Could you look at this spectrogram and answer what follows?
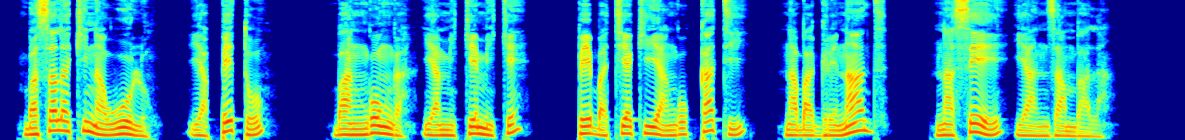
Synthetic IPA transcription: ba˨sa˦la˦ki˦na˨wo˦lo˨ | ja˨pe˦to˨ | ba˨ŋɡo˦ŋɡa˨ja˨mi˨kɛ˦mi˨kɛ˦ | pe˦ba˨ti˦a˦ki˦ja˨ŋɡo˦ka˦tʰi˨ | na˨ba˨ɡʁe˨na˦d | na˨se˦˨ja˨nza˨mba˨la˨

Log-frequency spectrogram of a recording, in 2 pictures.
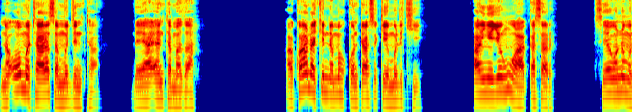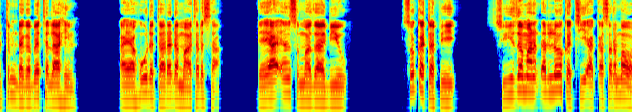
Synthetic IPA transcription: na˨ʔoː˦mu˨ta˦ɽɐ˦sa˨mʊ˦d͡ʒɪ˨nta̰˨ʔ | da˨jaː˦jɐ˦nta˨mɐ˦za̰ː˦ | ʔa˨kʷaː˦nɐ˨kʲɪ˦nda˨mɐ˦hʊ˨kʷːʊ˨ntaː˦sʊ˦kʲeː˨mʊ˦lkʲʰiː˨ | ʔa˦ɲji˦jɪ˦ŋhu˨ʔa˨kʼɐ˦sɐ˦r | se˦jwɐ˦ni˦mʊ˨tʊ˦mdɐ˨ɡa˨bɛː˦tlaː˦ɦɪ˨m | ʔa˨jɐ˨ɦʊː˦daː˨taː˨ɽe˦da˨maː˨tɐ˦rsa̰˨ʔ | d̥a˨jaː˦j̰ɐ˦nsu˨mɐ˦zaː˦bɪ˦ju˦ | sʊ˦ka˨tɐ˨ɸi˦ | su˨ji˦zɐ˦ma˦na˨ɗɐ˦nloː˦kɐ˨t͡ʃiː˦ʔa˨kʼɐ˦sɐ˦rmɐ˦wɐ˨

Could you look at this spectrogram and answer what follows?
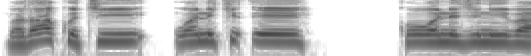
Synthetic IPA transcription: baː˨zaː˦kʷu˨t͡ʃi˦wɐ˦ni˦kʲɪ˦sʼeː˦ | kʷoː˦wɐ˦ni˦d͡ʒɪ˦niː˦ba˦ʔ

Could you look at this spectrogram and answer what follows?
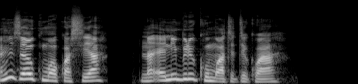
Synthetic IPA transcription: ɛ˨hĩ˦s̬ã˦kũ˨mɔ˨kʷa˨sɪ˦a˦ | nã˨ʔɛ˨nĩ˦bi˦ɾi˦kʰũ˨ma˨tɪ˨tɪ˨kʷaː˨˦

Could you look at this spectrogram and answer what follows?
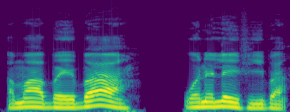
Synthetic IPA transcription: ʔa˨mːa˦ba˨jba˦˨ | wɐ˦ni˦la˦˨ɸiː˨˦ba̰˦ʔ

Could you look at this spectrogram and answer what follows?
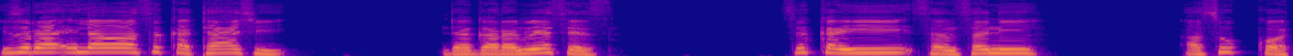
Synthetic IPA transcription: ʔɪ˨˦sɾaː˦ʔi˦la˦waː˦sʊ˦ka˨taː˦ʃi˨ | dɐ˨ɡɐ˨ɾɐ˨me˦sɛ˨s | sʊ˦ka˨ji˦sɐ˨nsɐ˦niː˦ | ʔa˨sʊ˦kːɔ˨t̚

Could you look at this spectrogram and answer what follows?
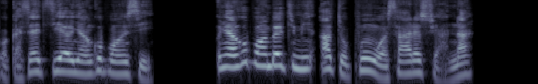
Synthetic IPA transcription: wɔ˨kʰa˨sɛ˦tʰɪ˦ɛ˦˨o˨ɲã˨ŋko˦pɔ̃˦n˦sḛ˨ | o˨ɲã˨ŋko˦pɔ̃˦n˦be˦tʰũ˦mĩ˦ʔa˦tʰʊ˨pʰʊ̃˦n˦wɔ˨saː˦ɾɪ˦sʊ˨a̰˨nã˦

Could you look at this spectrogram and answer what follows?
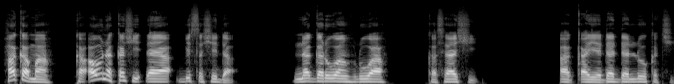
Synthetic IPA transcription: ha˦ka˨maː˦ | ka˨ʔa˦wna˨kɐ˦ʃiː˨ɗɐ˦ja˦bɪ˦sa˨ʃɪ˦da̰˨ | na˦ɡɐ˦ɽwɐ˦ŋɽʊ˦waː˦ | ka˨saː˦ʃi˨ | ʔa˨kʼɐ˨jːɐ˨dɐ˦dɐ˦nloː˦kɐ˨t͡ʃi̥ː˦

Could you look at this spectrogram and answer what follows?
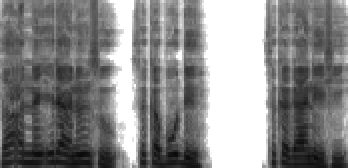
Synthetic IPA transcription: sa˦ʔa˨nːɐ˦ŋʔɪ˦daː˨nɪ˦nsu˨ | sʊ˦ka˨buː˦ɗeː˨ | sʊ˦ka˨ɡaː˦neː˨ʃi˦ʔ

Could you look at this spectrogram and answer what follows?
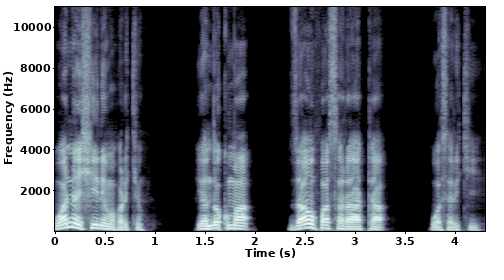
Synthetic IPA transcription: wɐ˦nːɐ˨nʃiː˦neː˨mɐ˦ɸɐ˦ɽkʲɪ˦ŋ | jɐ˨nzu˦kʷʊ˦ma˦ | zaː˦mu˨ɸɐ˦sɐ˨ɽaː˦taː˦ | wɐ˨sɐ˦ɽkʲiː˦

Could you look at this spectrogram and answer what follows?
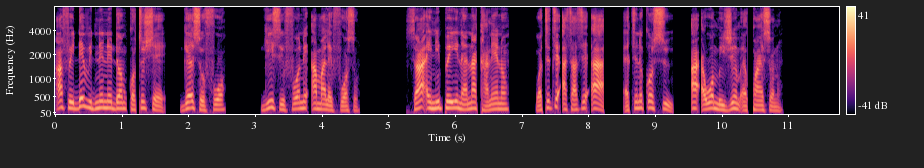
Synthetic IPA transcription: a˦feː˨i˨de˦vi˨dnɪ̃˦nɪ̃˦dɔ̃˦mkʰɔ˨tʰʊ˦ɕɛ˨ | ɡɛ˦sɔ˨fʊ˦ɔ˦ | ɡi˦se˨fʊ˦ɔ˦nɪ̃˦ʔa˦mã˨lɛ˨kfʊ˦ɔ˦sʊ˦ | saː˨˦ʔɛ˨nːĩ˦pʰe˦ji˦nãː˨nã˦kʰã˨nɪ̃˦nʊ̃˦ | wɔ˨tʰɪ˦tɪ˦ʔa˨sa˨s̬ɪ˦ʔa˨ | ɛ̰˨tʰɪ̃˦nɪ̃˦kʰɔ˦su˨ | a˨ʔɛ˨wɔ˦mẽ˨s̬ã˦˨mɛ˨kʰʷã˦n˦sʊ˦nʊ̃˦

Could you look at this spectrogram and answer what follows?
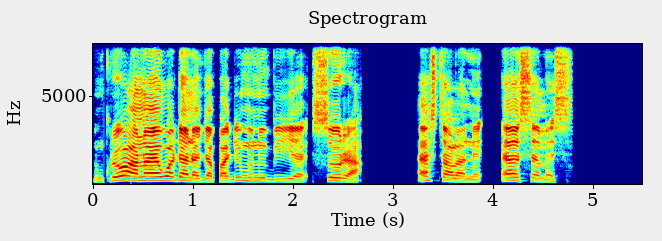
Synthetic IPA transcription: ŋ̩˨kʰu˨ɾo˨wɔ˦a˨nã˦jɛ˦wɔ˦dã˦nã˨d͡ʑa˨pʰa˨dɪ˦mũ˦nʊ̃˦bi˦jɛ˨so˦ɾa̰˨ | ɛ˦sta˨lɔ̃˨nɪ̃˨ | ɛ˦lsɛ˦mɛ˨s

